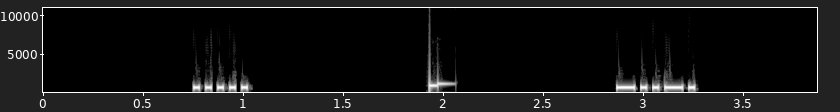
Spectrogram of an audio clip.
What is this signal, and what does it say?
Morse code, heard as a keyed tone, about 40 wpm, 700 Hz. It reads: 5 /
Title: Single Character (Letter:Number:Punctuation:Prosign) Alt 40wpm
